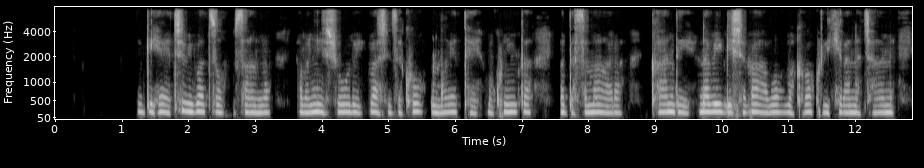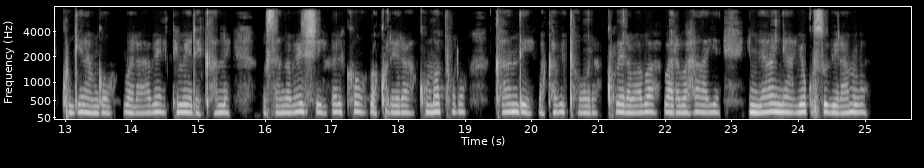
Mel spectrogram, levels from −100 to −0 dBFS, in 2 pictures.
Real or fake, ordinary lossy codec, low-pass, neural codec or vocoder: fake; AAC, 32 kbps; 7.2 kHz; codec, 16 kHz, 4.8 kbps, FACodec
